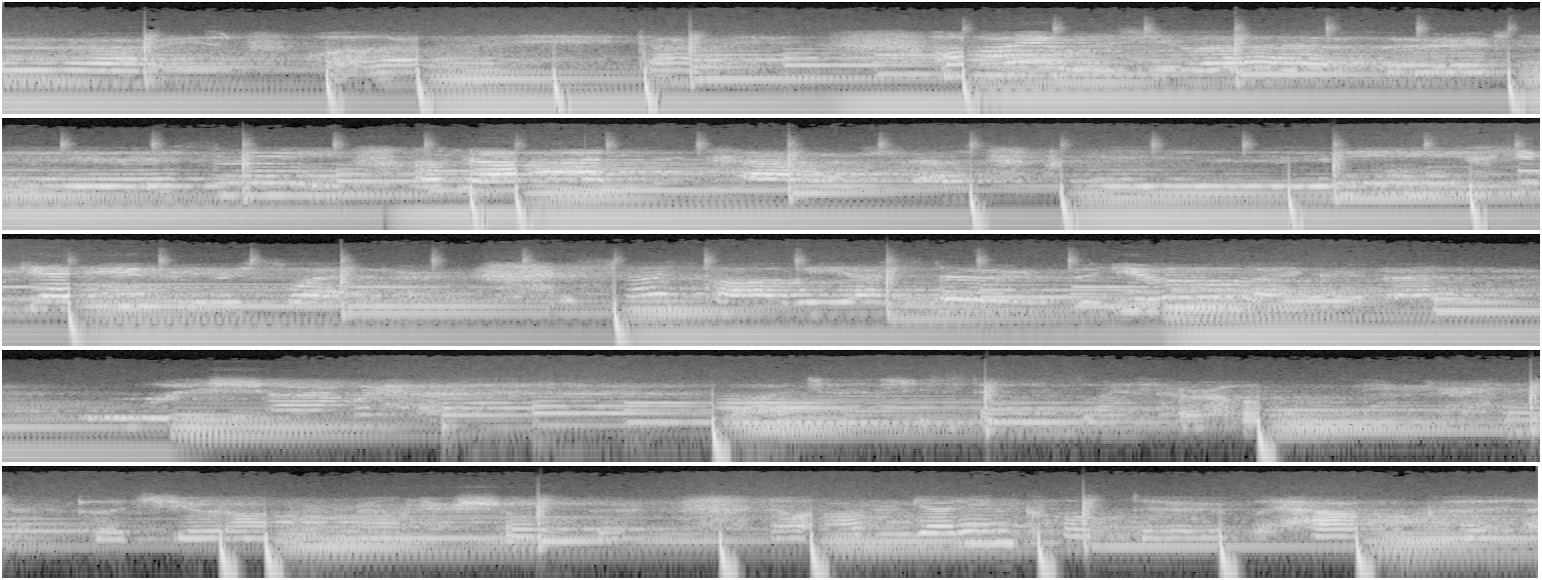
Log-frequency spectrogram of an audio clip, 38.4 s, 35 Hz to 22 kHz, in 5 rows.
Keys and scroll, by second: 1.3 Return, 2.4-3.5 typing, 7.4-10.6 typing, 8.5 Tab, 12.0 2, 12.3 0, 12.4 Return, 15.3 b, 16.8-18.6 typing, 36.9-38.4 typing.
